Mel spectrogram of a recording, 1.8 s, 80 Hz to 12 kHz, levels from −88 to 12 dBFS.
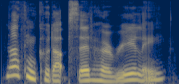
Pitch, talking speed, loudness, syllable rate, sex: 215 Hz, 170 wpm, -16 LUFS, 5.0 syllables/s, female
